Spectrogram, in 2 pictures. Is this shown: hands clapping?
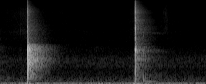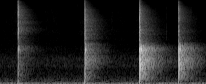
yes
